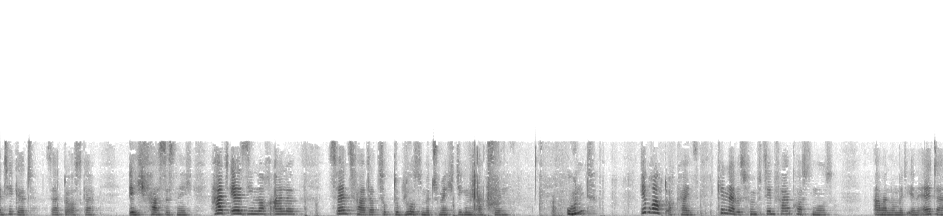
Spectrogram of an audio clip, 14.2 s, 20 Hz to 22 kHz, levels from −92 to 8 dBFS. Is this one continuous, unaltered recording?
yes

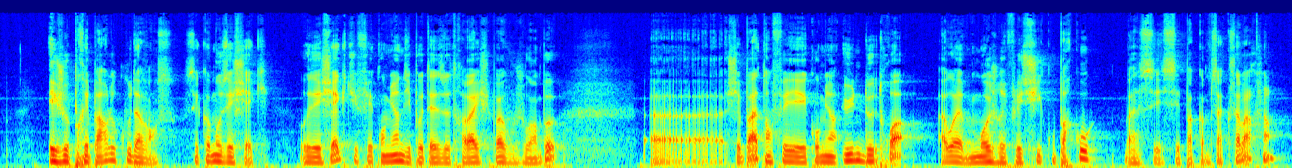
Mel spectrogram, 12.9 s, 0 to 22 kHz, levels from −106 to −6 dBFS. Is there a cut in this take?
no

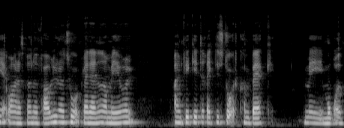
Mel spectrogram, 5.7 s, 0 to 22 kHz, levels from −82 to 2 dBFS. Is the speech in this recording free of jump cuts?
yes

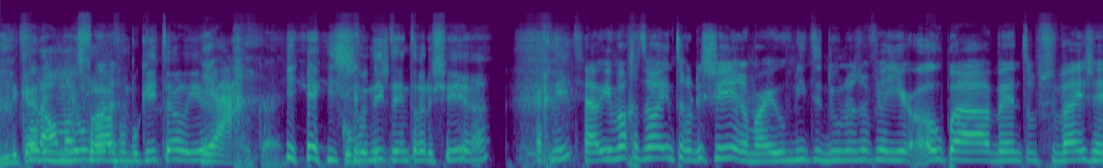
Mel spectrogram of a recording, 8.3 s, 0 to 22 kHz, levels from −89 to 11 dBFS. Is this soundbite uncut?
no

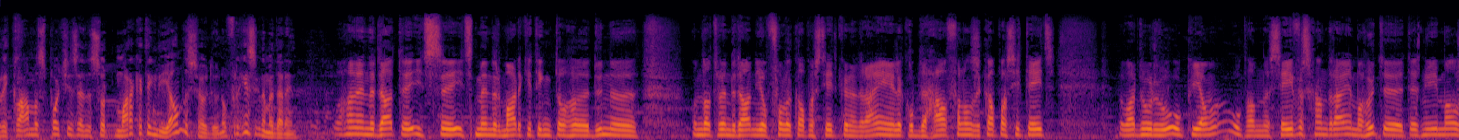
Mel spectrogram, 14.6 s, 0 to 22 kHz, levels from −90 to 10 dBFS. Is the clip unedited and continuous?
no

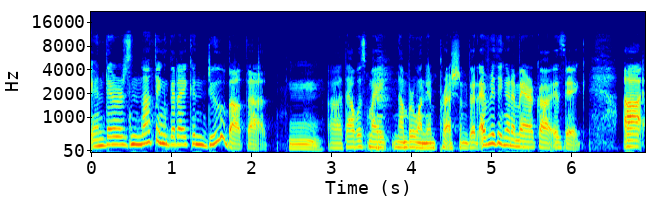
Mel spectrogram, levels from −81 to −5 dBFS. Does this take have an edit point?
yes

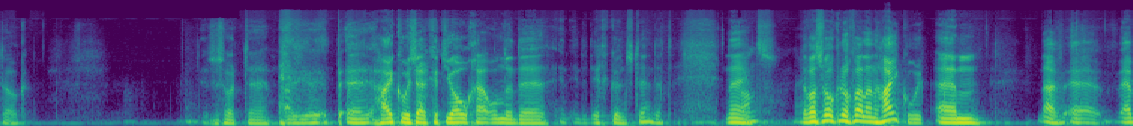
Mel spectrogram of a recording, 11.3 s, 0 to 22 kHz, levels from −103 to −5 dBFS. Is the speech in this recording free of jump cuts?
no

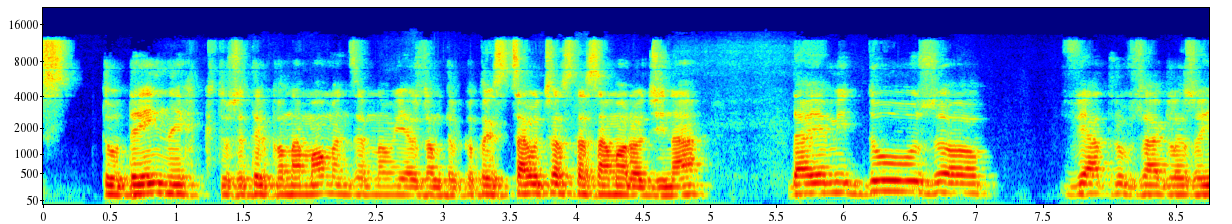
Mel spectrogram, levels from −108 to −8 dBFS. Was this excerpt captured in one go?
yes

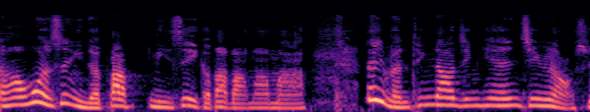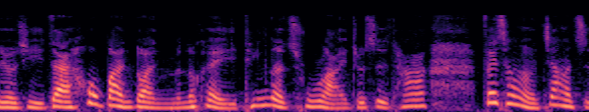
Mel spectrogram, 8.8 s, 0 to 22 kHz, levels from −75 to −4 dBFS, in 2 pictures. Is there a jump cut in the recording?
no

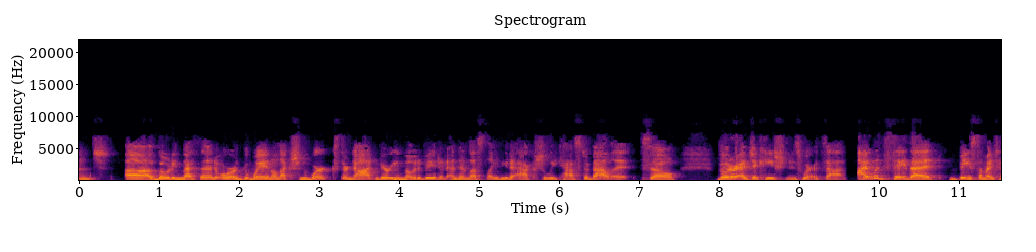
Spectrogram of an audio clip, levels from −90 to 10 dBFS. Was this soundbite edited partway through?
yes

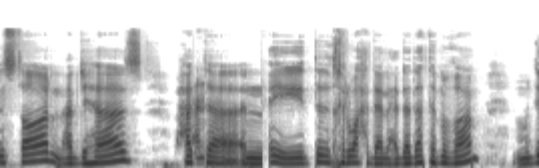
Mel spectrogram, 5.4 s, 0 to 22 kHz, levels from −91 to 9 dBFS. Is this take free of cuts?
no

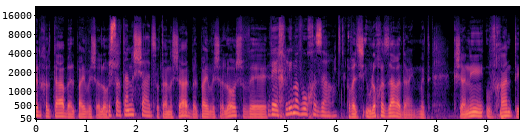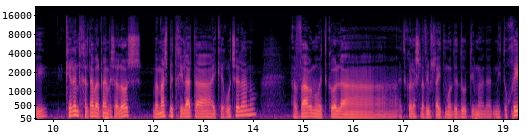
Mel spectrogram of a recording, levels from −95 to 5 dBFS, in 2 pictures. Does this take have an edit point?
no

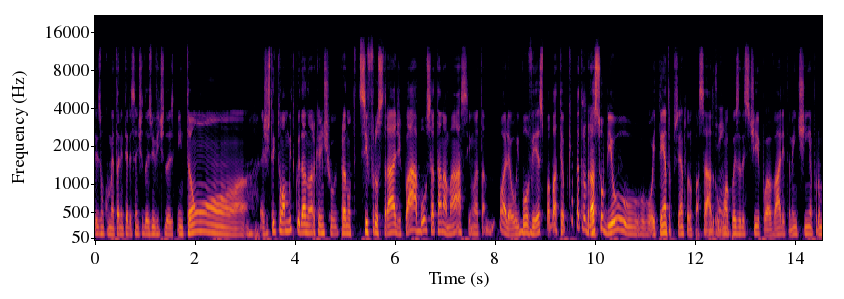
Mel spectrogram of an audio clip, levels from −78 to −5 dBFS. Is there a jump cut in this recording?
yes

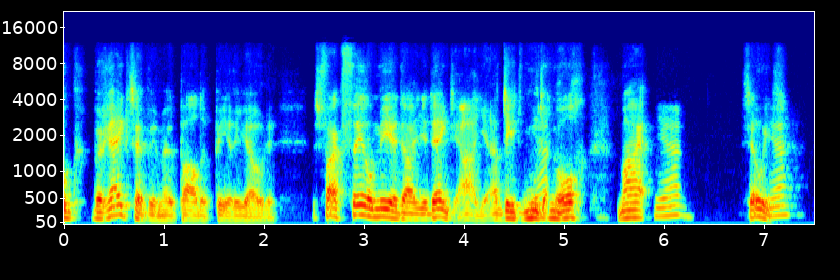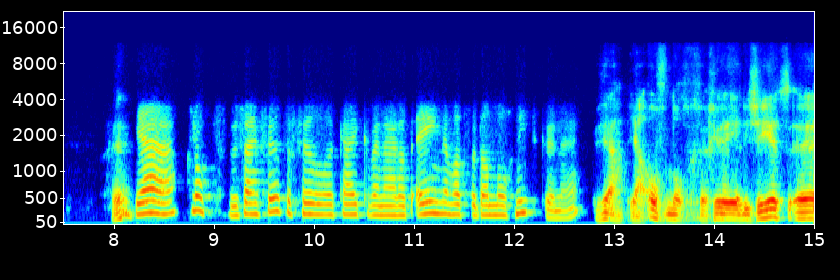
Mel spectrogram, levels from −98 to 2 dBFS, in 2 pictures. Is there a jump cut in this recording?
yes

